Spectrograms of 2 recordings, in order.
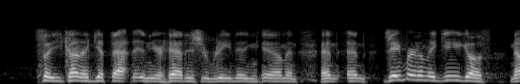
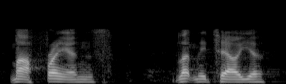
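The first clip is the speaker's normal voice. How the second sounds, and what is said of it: Imitating J. Vernon McGee's accent. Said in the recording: “I was reading J. Vernon McGee ... I like to think of his accent.”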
